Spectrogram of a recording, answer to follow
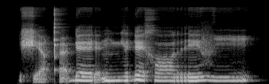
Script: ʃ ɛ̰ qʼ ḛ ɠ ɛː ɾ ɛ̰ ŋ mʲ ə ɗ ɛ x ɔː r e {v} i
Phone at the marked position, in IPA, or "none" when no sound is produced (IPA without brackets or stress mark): v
